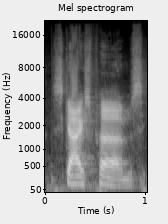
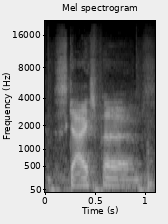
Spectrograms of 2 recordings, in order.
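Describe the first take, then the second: First: Scouse perms! loud and gleeful; loud exclamation. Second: Softer, under the breath; quiet repeat. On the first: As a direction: call it out, louder, with relish. Loud exclamation of a chat item. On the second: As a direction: let "Scouse perms" drop softly, almost to yourself. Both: Real, not acted.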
